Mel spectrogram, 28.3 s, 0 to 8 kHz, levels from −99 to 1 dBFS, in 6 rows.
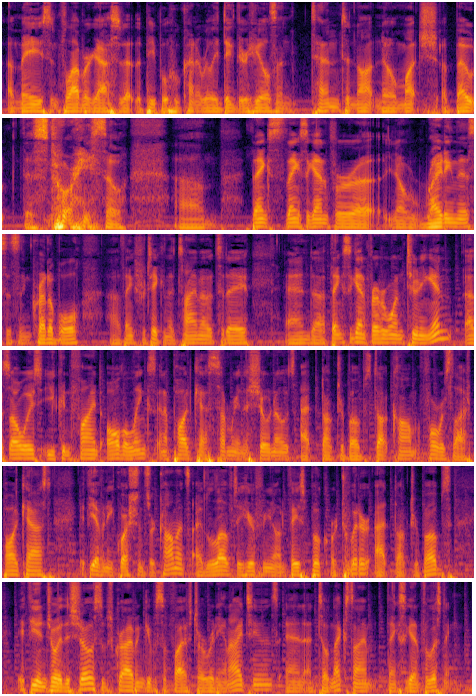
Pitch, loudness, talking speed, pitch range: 95 Hz, -22 LUFS, 240 wpm, 85-105 Hz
